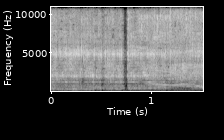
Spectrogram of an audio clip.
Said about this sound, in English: You pee? Man, that's a, like a steady, strong stream, too. The whole time, yeah.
